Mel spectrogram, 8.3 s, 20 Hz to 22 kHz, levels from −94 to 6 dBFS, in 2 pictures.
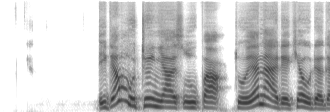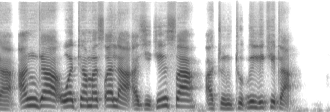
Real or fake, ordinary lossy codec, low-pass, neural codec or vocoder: fake; none; none; autoencoder, 48 kHz, 32 numbers a frame, DAC-VAE, trained on Japanese speech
